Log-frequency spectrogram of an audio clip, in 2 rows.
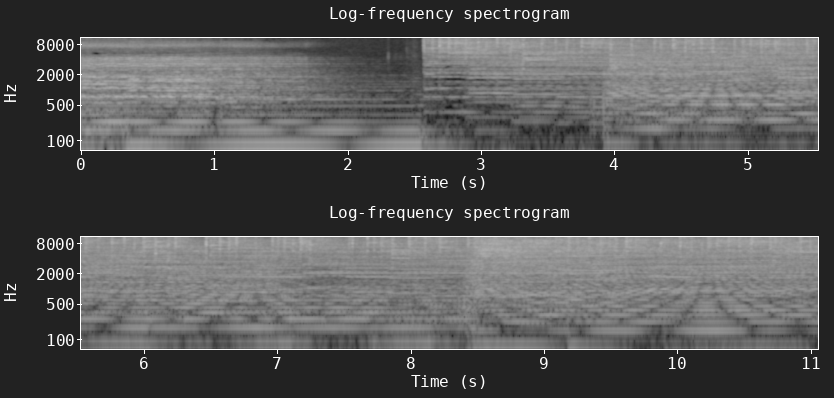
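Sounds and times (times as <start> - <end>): sustained rock band chord: 2.6 - 11.0.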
